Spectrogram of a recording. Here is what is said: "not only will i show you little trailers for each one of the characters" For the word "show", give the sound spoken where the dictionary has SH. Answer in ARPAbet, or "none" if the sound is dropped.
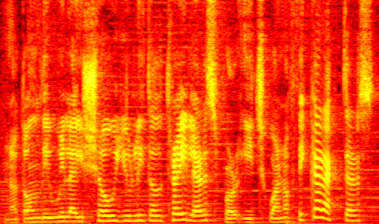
SH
